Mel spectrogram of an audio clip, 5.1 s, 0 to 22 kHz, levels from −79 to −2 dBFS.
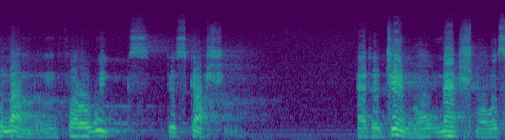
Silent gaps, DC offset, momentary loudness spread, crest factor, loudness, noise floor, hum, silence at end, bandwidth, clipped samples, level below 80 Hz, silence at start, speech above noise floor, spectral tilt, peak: none; under 0.1%; 12 LU; 22 dB; -29 LUFS; -54 dBFS; none; 0 s; over 20 kHz; under 0.1%; -62 dBFS; 0 s; 25 dB; -4.5 dB/octave; -8 dBFS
